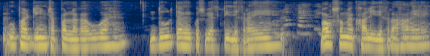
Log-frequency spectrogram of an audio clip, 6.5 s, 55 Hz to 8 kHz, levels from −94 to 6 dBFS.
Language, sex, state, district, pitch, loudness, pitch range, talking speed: Hindi, male, Madhya Pradesh, Katni, 145 Hz, -19 LUFS, 135-150 Hz, 175 wpm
